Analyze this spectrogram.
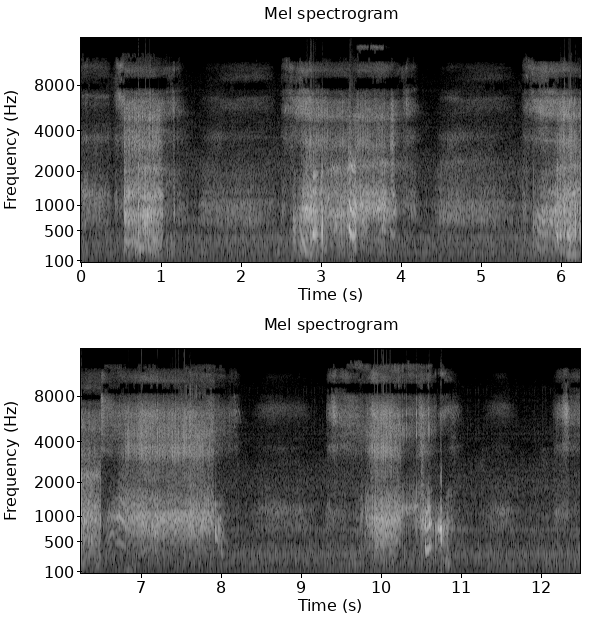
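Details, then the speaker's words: Loud, harsh, labored breathing with snoring and snorting in a sleeping child, with monitor alarm tones behind, in a clinical video shown to illustrate pediatric obstructive sleep apnea; obstructive sleep apnea snoring. "I think it gives you a good impression of what sleep apnea looks like in children perhaps it doesn't sound like the people that you know who snore"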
